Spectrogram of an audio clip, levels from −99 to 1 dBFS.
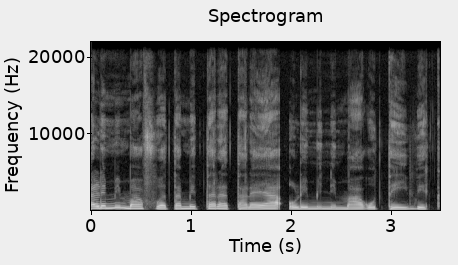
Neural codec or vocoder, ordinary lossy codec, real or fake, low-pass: none; none; real; none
